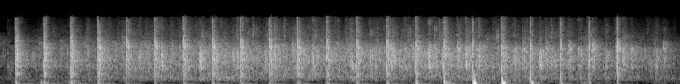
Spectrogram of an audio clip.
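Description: An audience applauding: dense, steady clapping from many hands with a few sharper individual claps standing out, continuing at an even loudness for several seconds with no voices.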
